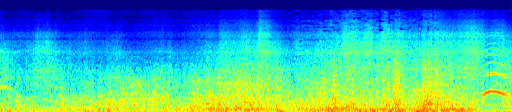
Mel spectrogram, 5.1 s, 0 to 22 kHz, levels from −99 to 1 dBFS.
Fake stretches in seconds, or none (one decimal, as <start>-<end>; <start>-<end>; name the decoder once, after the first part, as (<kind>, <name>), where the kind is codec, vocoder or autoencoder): 0.0-2.9 (autoencoder, DAC-VAE); 4.4-5.1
